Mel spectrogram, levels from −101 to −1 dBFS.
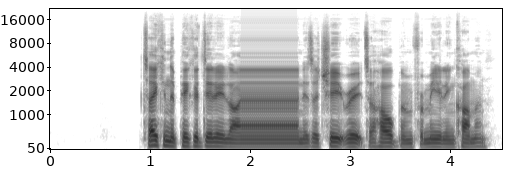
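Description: From 1.92 to 2.48 s, a system hang loop. The system froze. Hardware replayed one 20 ms buffer, producing a steady 50 Hz buzz.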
